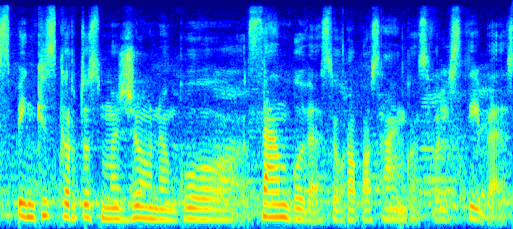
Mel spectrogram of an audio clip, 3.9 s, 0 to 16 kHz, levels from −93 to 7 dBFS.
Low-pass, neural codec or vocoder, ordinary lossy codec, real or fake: 14.4 kHz; none; AAC, 96 kbps; real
